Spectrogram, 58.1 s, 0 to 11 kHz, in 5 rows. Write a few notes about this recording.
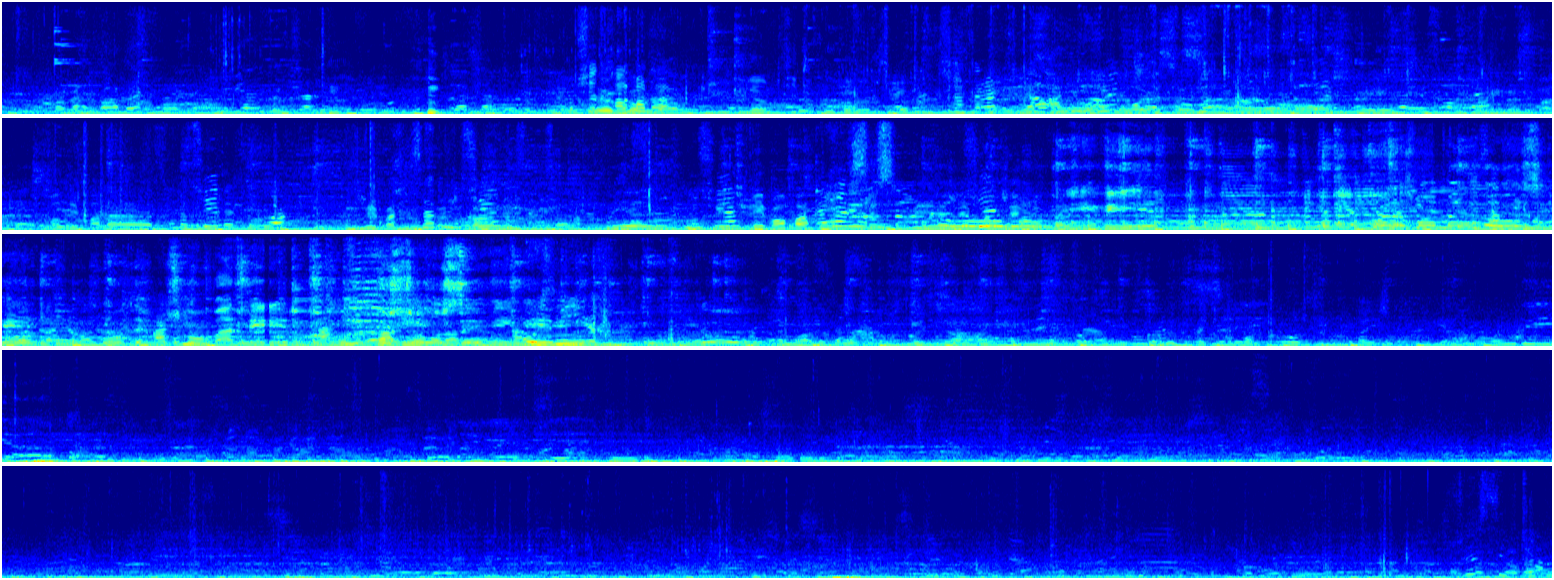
Marché au puces Stade Strasbourg-Neudorf, déambulation, enregistrement Zoom H4N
